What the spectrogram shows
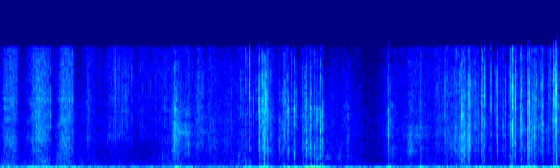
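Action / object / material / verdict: scrape / woven nylon watch strap / nylon / none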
